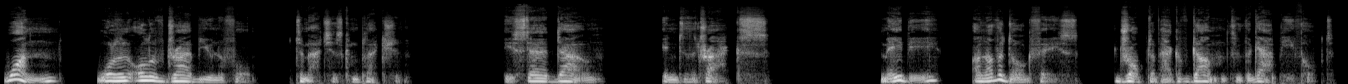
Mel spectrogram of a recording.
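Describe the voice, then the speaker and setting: Male narrator for weird fiction: very raspy, dry close sound, measured dramatic reading. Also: medium pitch, animated, darkish tone, no echo. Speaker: audiobook narrator. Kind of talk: scripted literary story narration.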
